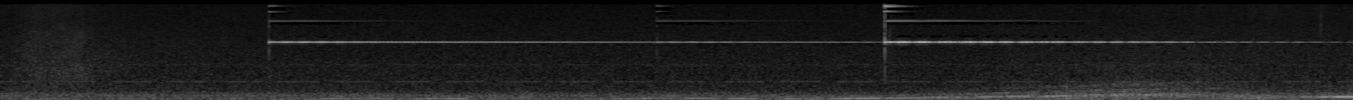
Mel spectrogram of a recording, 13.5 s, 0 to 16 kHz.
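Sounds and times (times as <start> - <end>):
meditation bell ringing: 2.7 - 13.5.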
